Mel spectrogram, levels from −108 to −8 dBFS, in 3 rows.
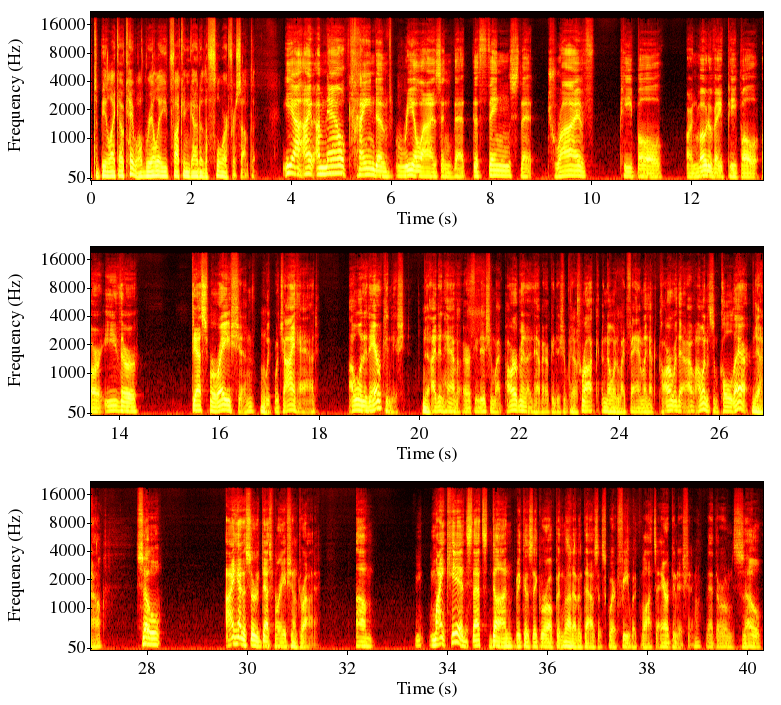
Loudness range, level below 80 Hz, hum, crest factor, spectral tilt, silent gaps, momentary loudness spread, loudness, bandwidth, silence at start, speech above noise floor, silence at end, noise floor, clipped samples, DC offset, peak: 6 LU; -44 dBFS; none; 20 dB; -4.5 dB/octave; none; 15 LU; -23 LUFS; 19.5 kHz; 0.05 s; 40 dB; 0.05 s; -63 dBFS; under 0.1%; under 0.1%; -4 dBFS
